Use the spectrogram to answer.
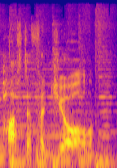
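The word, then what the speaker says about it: pasta fagioli: They pronounce different, but what my family I call we call it pasta fajul.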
